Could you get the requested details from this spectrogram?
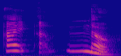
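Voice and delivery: high halting stutter. A narrator's reading. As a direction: stumble over the words. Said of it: "Aziraphale stutters".

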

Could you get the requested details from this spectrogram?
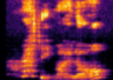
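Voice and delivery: whispered, strained question; breathy and strained. A narrator's reading. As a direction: ask it breathless and tight. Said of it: "his voice breathy and strained".

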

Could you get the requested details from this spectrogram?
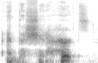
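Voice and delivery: ordinary talk, nothing marked

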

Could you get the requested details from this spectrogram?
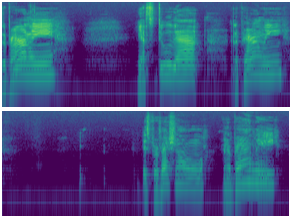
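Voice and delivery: high-pitched imitating the Apparently Kid; Apparently Kid impression. Podcaster imitating the famous news interview kid, high and excited. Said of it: "If you haven't seen that video".

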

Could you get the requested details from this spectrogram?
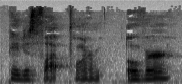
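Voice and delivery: normal talking voice

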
